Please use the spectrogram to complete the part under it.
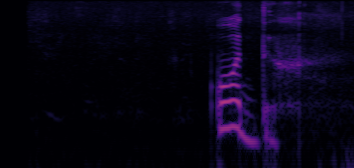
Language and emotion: Russian, neutral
